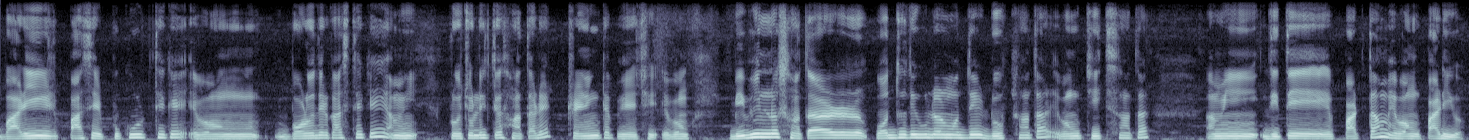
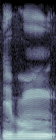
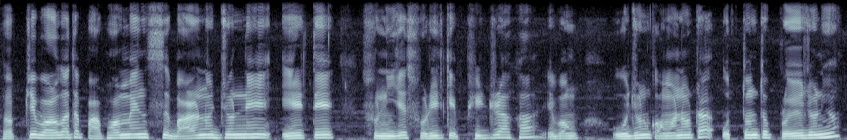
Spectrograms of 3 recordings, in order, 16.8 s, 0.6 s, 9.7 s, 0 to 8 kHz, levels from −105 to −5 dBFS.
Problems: background sounds at intervals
